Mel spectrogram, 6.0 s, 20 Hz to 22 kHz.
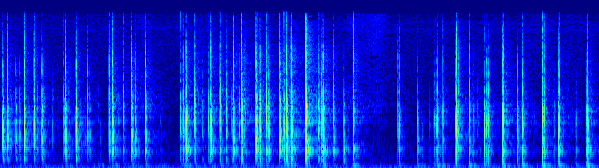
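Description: Long red fingernails tap a large, flat white plastic tray in quick, uneven bursts, about 33 taps. Each is a dry, bright click with almost no ring or low end, and the tapping pauses briefly near the middle and again before the final run.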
